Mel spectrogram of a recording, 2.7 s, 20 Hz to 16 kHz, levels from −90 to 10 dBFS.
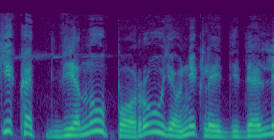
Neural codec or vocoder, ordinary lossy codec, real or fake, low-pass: none; MP3, 48 kbps; real; 14.4 kHz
